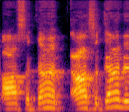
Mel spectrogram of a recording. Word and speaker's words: ashwagandha: That's what ashwagandha. That's how you pronounce it.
